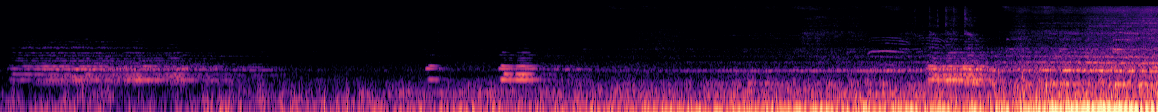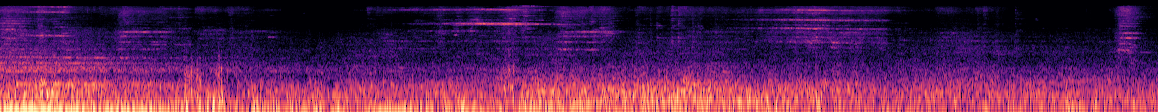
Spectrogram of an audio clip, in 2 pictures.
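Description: A CSX diesel freight locomotive's horn sounds one long blast, then shorter blasts, as the train approaches. The locomotive then passes close with a loud low engine rumble about halfway through, followed by double-stack container cars rolling by with high wheel squeal and clacking.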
